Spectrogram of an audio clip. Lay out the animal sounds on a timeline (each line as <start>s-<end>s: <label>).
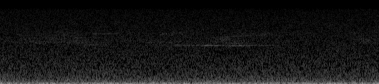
1.5s-2.8s: Tufted Titmouse (Baeolophus bicolor)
